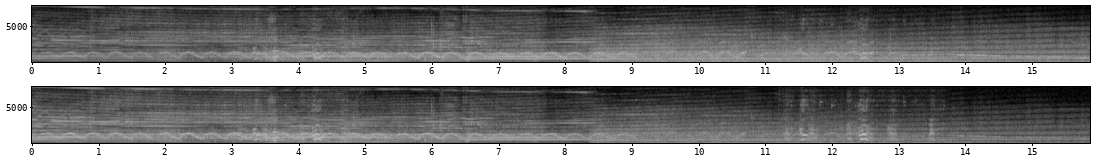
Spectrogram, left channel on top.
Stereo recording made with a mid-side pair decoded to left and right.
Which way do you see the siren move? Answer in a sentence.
You can hear the siren go from the right side to the left.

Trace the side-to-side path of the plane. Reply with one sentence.
You can hear the plane move from right to left.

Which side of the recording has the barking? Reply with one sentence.
In this clip you hear the barking on the right.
